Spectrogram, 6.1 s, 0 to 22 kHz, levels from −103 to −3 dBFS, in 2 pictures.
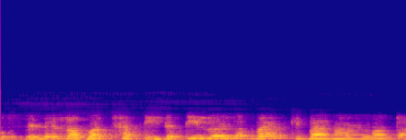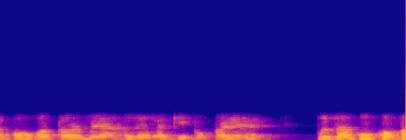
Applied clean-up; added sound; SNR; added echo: neural mask model DeepFilterNet 3.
